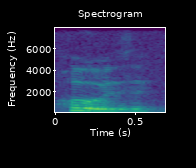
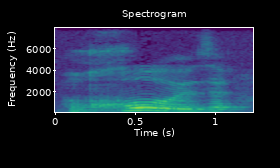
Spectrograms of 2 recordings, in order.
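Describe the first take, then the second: First: The r is soft and light, like an h. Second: The r is a strong, scraping throat sound. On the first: The speaker calls it right. "가볍게 히읗 발음으로" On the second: The speaker calls it wrong. "이거를 굉장히 의식을 해서 rose, rose 이렇게 발음하는 사람 없습니다"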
